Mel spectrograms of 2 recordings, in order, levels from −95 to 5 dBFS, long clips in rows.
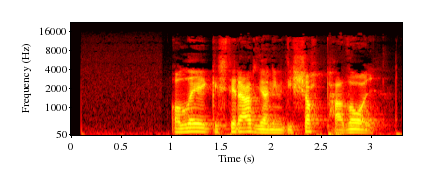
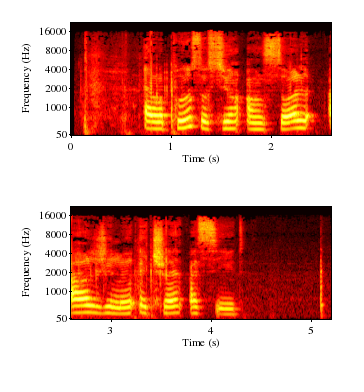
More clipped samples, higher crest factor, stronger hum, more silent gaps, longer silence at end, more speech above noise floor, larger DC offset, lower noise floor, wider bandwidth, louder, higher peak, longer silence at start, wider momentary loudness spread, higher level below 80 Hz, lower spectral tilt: neither; about the same, 20 dB vs 16 dB; neither; neither; about the same, 0 s vs 0.1 s; second, 38 dB vs 45 dB; neither; about the same, -57 dBFS vs -60 dBFS; second, 14 kHz vs 16.5 kHz; second, -19 LUFS vs -15 LUFS; about the same, 0 dBFS vs -2 dBFS; first, 1 s vs 0.15 s; about the same, 7 LU vs 7 LU; first, -48 dBFS vs -60 dBFS; first, -5.5 dB/octave vs -1.5 dB/octave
